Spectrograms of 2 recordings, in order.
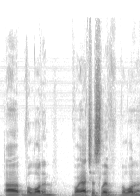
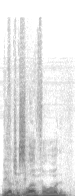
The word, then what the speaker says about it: Vyacheslav Volodin: the Russian State Duma, Vyacheslav Volodin. Have I pronounced that right? Not quite, but it doesn't matter. Okay. Vyacheslav Volodin.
